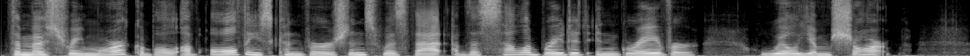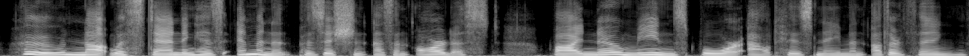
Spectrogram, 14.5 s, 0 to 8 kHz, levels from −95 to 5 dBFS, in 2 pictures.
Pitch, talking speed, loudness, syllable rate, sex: 225 Hz, 135 wpm, -18 LUFS, 4.4 syllables/s, female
